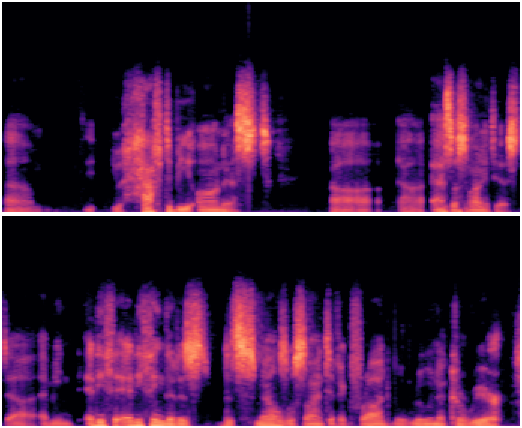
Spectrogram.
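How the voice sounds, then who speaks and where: A man's very deep, low-pitched voice with big swings in loudness. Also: ordinary pitch variation, moderate pace. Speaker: online video creator. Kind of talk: casual discussion. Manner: halting, many fillers.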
